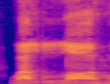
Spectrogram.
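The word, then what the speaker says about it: والله: Nah, ini wallahu itu juga kita perhatikan lagi ya. Wallahu wya tipis, Allahnya tebal.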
